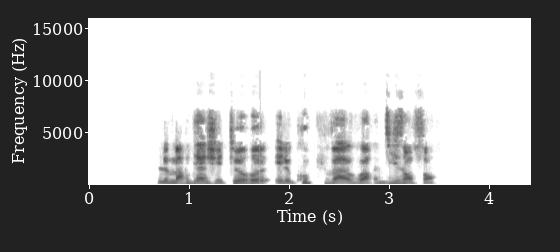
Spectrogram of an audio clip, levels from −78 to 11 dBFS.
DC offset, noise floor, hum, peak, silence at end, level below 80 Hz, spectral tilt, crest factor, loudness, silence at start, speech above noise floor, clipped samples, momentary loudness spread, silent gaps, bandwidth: under 0.1%; under -90 dBFS; none; -2 dBFS; 0.95 s; -72 dBFS; -1.5 dB/octave; 22 dB; -19 LUFS; 0.7 s; over 68 dB; under 0.1%; 12 LU; none; 11 kHz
